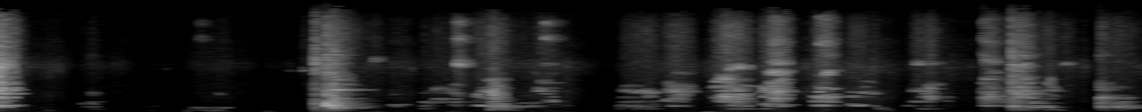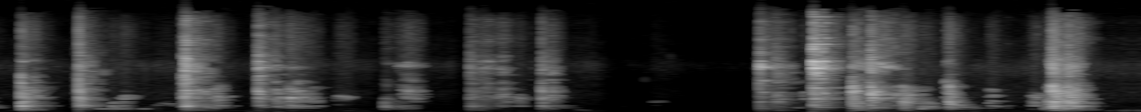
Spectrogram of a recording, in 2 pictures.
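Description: Spice paste being stirred and fried in a pan for coconut prawn, heard as irregular bursts of spoon scraping and clinking against the pan, separated by short quiet gaps.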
